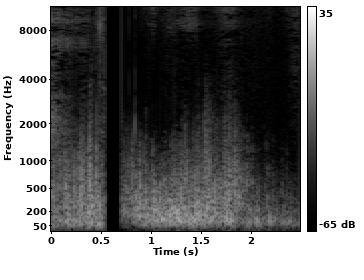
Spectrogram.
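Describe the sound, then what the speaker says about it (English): Loud, blustery wind buffeting a microphone, a continuous low rumbling roar with one brief dropout near the start. "there's only so much wind noise we can wait for"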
